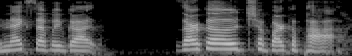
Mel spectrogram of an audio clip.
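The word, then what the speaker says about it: Žarko Čabarkapa: All right, next up we've got Zarko Chabarkapa. Is that how you say it? Yes.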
